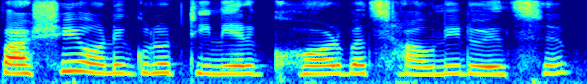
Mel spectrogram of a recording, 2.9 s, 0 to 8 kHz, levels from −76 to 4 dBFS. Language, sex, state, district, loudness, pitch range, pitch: Bengali, female, West Bengal, Alipurduar, -19 LUFS, 255-285 Hz, 270 Hz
